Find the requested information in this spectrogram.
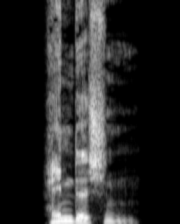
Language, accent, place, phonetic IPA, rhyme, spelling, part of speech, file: German, Germany, Berlin, [ˈhɛndɪʃn̩], -ɛndɪʃn̩, händischen, adjective, De-händischen.ogg
- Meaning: inflection of händisch: 1. strong genitive masculine/neuter singular 2. weak/mixed genitive/dative all-gender singular 3. strong/weak/mixed accusative masculine singular 4. strong dative plural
